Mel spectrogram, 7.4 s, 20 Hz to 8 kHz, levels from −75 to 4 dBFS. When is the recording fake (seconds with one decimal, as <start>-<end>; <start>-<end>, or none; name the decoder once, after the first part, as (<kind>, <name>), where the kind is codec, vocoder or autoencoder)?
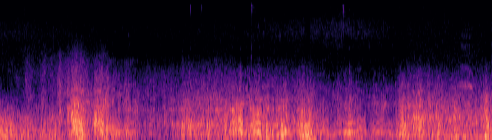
1.5-2.1 (vocoder, HiFi-GAN); 3.5-4.0; 4.8-6.1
